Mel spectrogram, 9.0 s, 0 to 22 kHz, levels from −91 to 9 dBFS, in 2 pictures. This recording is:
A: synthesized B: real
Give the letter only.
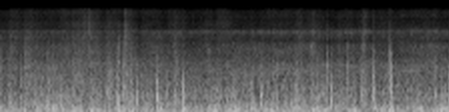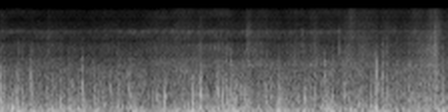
A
